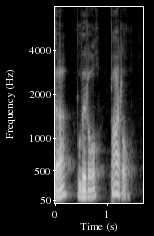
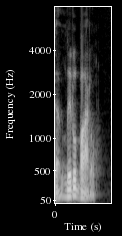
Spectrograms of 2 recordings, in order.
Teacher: phonetically the t is between vowels and for this reason the T changes to a fast D in American pronunciation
